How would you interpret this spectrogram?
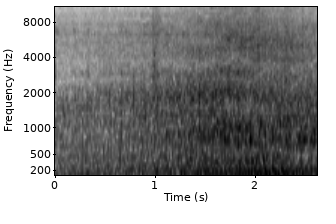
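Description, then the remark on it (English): Steady low rumble of cars driving by, swelling louder toward the end as a vehicle passes, with some wind buffeting and no voices. “As these cars ride by, you know, coming from richer, bigger neighborhoods than we ever seen in our motherfucking life.”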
